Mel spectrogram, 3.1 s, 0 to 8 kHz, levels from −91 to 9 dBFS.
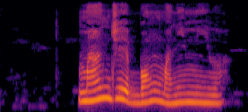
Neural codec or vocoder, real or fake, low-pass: none; real; 7.2 kHz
